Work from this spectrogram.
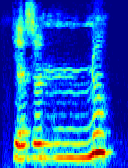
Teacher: So bit of emphasis on the noon mushaddad because of the shadda.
